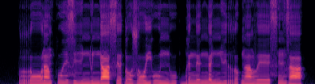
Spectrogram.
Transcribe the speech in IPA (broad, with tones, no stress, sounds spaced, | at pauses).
r oː˨ ɾ ã˨ kʷ iː˦ z iː˨ ɲ ʊ˦ ɲ aː˦ s ɪ˦ ɗ o˨ z oː˦ j uː˦ ɲ uː˨ ɡ͡b ɪ˦ n e˨ ŋ ɛ˨ ɲ i˦ r ʊ˦ ɡ ã˨ β eː˨ s ĩ˨ z a˨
